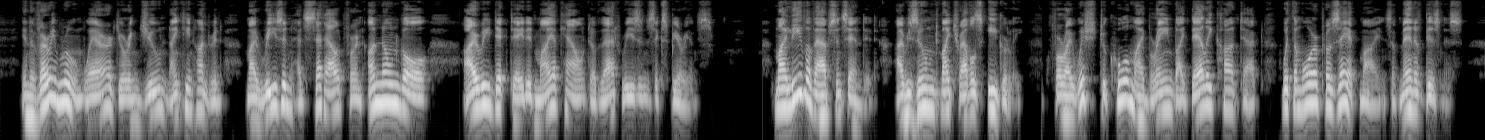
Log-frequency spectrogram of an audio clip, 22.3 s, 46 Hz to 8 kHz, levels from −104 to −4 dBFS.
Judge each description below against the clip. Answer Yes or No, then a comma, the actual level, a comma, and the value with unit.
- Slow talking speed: No, average, 145 wpm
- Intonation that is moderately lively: No, wide, 6.6 semitones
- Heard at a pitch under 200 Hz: Yes, low, 135 Hz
